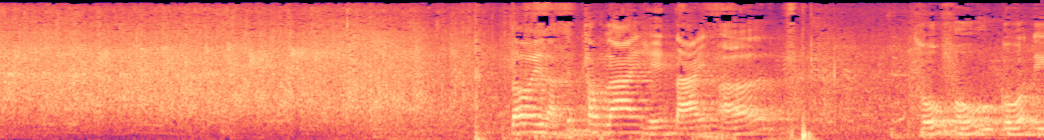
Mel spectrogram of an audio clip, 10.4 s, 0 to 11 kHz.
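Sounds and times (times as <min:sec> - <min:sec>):
audience applause in a school hall in San Jose, California: 0:00.0 - 0:05.0
speech: 0:05.2 - 0:08.0, 0:09.2 - 0:10.4.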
